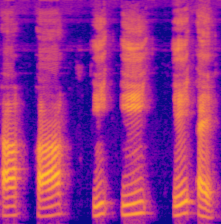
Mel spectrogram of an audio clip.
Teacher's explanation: इनको बोलते समय आपका जो होंठ है वो गोलाकार नहीं बनता है, तो इसलिए जो है इनको क्या कहते हैं, आवृतमुखी कहते हैं।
